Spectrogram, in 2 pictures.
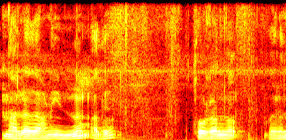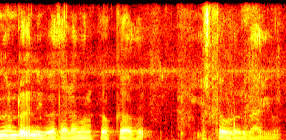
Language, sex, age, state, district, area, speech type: Malayalam, male, 45-60, Kerala, Pathanamthitta, rural, spontaneous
